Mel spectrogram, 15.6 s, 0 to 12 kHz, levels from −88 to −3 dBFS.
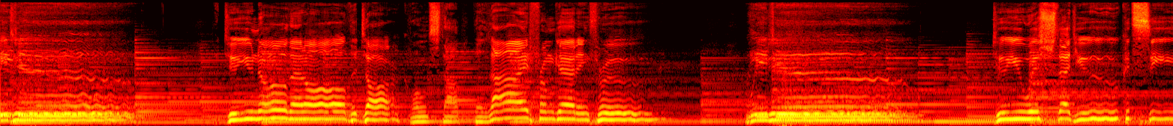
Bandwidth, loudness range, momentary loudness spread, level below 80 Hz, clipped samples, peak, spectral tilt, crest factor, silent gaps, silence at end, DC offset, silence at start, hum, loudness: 11.5 kHz; 3 LU; 17 LU; -62 dBFS; under 0.1%; -14 dBFS; -5.5 dB/octave; 14 dB; none; 0 s; under 0.1%; 0 s; none; -28 LUFS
